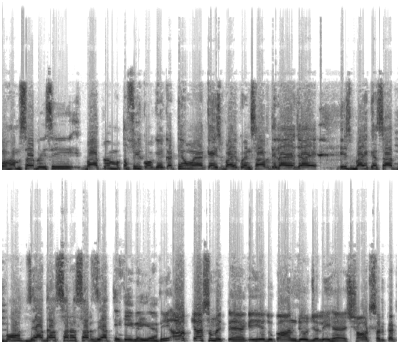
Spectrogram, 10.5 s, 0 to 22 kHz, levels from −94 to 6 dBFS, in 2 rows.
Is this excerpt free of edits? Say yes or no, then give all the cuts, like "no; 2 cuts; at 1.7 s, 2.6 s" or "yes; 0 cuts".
yes; 0 cuts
